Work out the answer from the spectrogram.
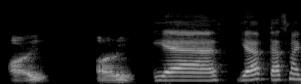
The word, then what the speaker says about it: Henri: My full name is Henry, and the Haitian way you pronounce Henry, or the accent way you pronounce Henry is Henri.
